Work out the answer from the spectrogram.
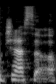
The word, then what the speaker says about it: gesso: get your guess though it's a g that's pronounced J I've been calling it gesso for years and people are like what do you want you're guessing you want that oh Jessa okay you asked about Belina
